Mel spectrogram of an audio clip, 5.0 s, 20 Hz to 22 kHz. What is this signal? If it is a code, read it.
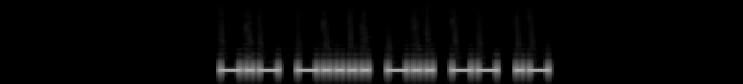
Morse code, heard as a keyed tone, about 28 wpm, 700 Hz. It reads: K6DMA
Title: USA Call Signs - 5 Characters - Repeated 2x - 28wpm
